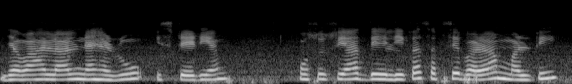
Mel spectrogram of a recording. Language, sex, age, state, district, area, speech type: Urdu, female, 45-60, Delhi, North East Delhi, urban, spontaneous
